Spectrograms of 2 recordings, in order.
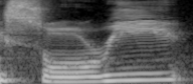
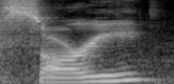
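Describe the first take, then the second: First: "sorry" with a rounded SOH first syllable; Canadian "sorry". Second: "sorry" with an open SAH first syllable; non-Canadian "sorry". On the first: Streamer showing chat their own accent, Canadian "sorry" as SORE-ee. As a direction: say "sorry" as SORE-ee, lips pursed. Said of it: "I say sorry instead of sorry". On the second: Streamer showing chat the other accent, "sorry" as SAH-ree. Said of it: "instead of sorry". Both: Shown as a demonstration.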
